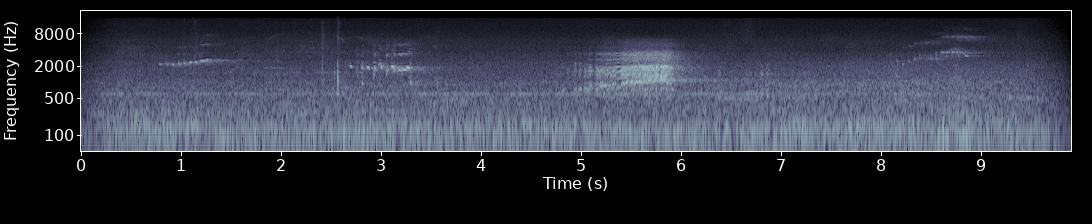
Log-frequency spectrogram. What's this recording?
Recording of a Black Spider Monkey chattering and screaming. Recorded with a Zoom H2.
